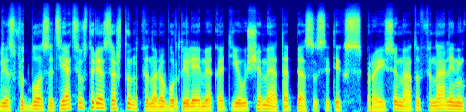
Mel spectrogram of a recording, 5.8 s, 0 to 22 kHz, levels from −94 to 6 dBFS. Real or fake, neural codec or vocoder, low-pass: fake; codec, 44.1 kHz, 7.8 kbps, DAC; 19.8 kHz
